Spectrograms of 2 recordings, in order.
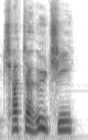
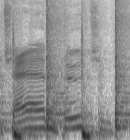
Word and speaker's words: Chattahoochee: jump in today with Chattahoochee sung by Alan Jackson hoochie I'm pretty sure that's what it's how it's said anyway not coochie anyway it's gonna be a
